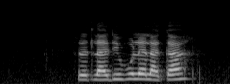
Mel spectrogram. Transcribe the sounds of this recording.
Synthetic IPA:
rɪt͡ɬʼadiβʊlɛlakʼa

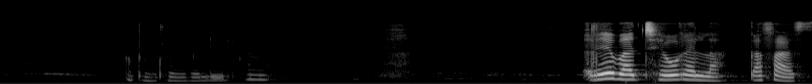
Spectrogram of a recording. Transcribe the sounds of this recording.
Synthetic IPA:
apʼʊn̩tʼwaɪbalilibana | rɪbatʰeʊrɛla | kʼafaːsɪ̥

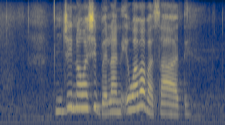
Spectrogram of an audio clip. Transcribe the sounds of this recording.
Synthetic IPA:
nt͡ʃʼinawaʃibɛlaniʔiwaβaβasaːtʼi

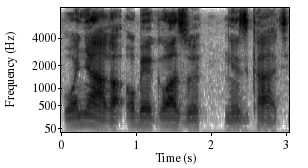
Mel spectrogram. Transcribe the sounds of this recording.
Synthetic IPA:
wɔɲak̬aʔɔɓɛk̬wazwɛ | ŋezikʰaːtʰi̥

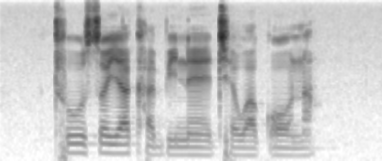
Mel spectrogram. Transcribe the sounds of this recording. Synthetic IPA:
tʰusɔjakʰabinɛtʰɛwakʼɔːna

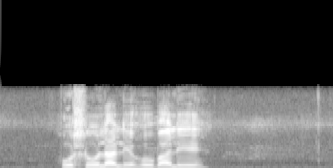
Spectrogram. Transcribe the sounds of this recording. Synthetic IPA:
hʊɬʊlalɪɦʊbalɪ

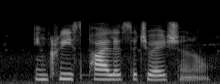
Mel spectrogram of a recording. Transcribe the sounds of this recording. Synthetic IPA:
ɪ̃nkʰɹiːspʰaɪlətsɪt͡ʃueʃə̰nə̰l

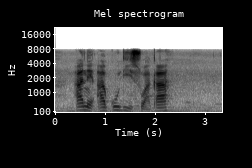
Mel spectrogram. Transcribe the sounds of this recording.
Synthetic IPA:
anɛʔakʼudiswakʼa

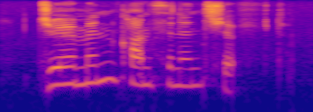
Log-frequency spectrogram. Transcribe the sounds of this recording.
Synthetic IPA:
d͡ʒɜːmə̃nkʰɔ̃nsənə̃ntʃɪft

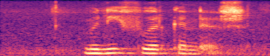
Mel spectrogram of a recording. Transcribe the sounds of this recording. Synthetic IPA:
munifuərkəndə̰s

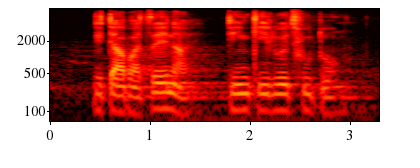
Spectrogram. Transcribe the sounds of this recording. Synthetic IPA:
ditʼabat͡sʼɛnad̥iŋ̩kʼilwetʰuːtʼoːŋ̩

